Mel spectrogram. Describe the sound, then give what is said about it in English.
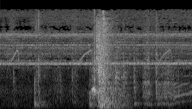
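A stuck heavy door, bolted on this side, is forced open with a loud scraping thunk and a burst of grinding noise, preceded by a few dull knocks and faint high squeaks over a steady background hum. “Damn door's stuck.”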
